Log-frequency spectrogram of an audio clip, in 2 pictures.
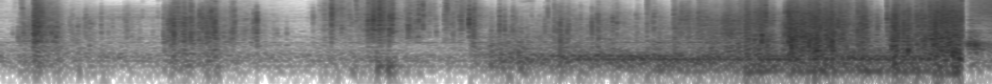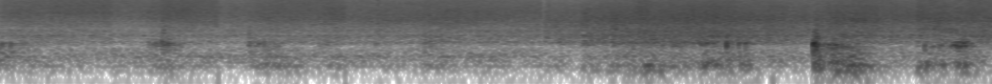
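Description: Onions frying in a pan, after chorizo was cooked in it: steady close sizzling and hissing with stirring scrapes at first, then a continuous loud sizzle.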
